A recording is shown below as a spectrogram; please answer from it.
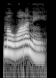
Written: mwani

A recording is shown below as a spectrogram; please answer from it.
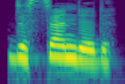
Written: distended

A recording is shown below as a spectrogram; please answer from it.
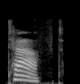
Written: taft

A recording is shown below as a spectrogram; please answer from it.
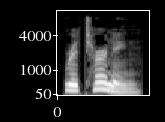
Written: returning

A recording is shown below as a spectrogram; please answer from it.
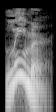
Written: lemur

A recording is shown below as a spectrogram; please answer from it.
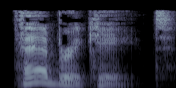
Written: fabricate

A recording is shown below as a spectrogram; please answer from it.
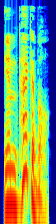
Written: impeccable

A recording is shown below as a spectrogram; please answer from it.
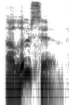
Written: allusive

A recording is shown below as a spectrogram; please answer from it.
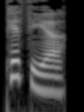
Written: pythia

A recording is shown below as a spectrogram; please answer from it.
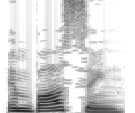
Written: embossing

